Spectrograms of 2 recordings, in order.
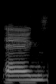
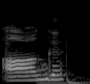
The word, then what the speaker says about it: Aang: about that yeah when they mispronounce aang's name as like ong and yeah they completely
